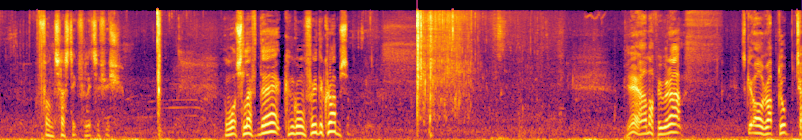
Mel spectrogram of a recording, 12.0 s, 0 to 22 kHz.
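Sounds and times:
water around a boat: 0:00.0 - 0:12.0
wind: 0:00.0 - 0:12.0.

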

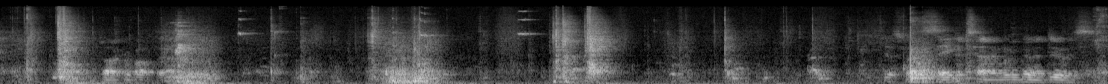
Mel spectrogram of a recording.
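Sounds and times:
brief high squeak: 0:05.1 - 0:05.5.

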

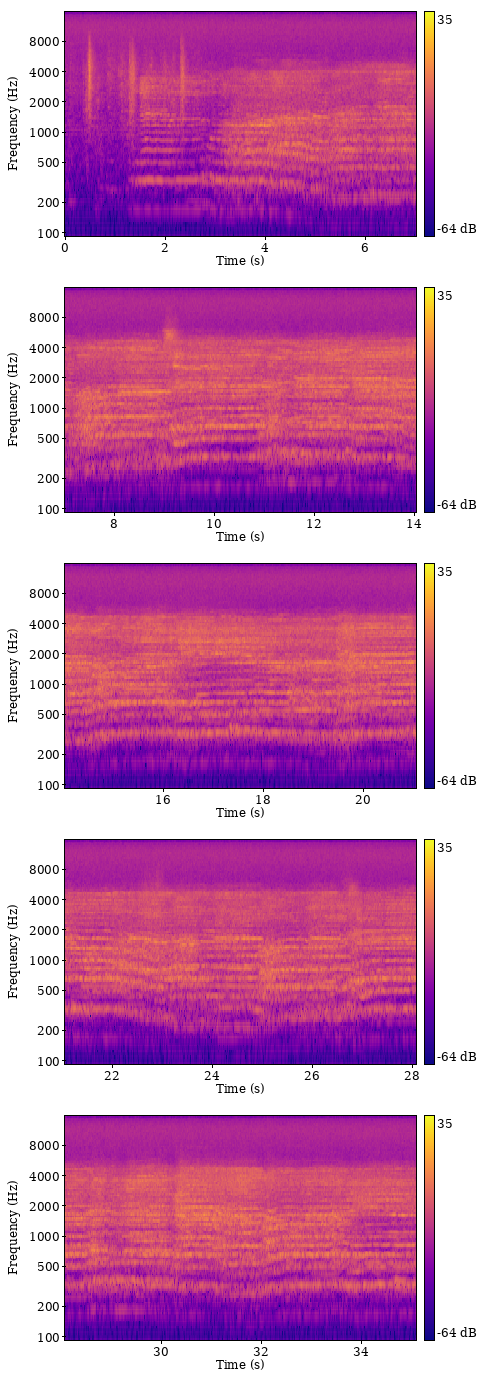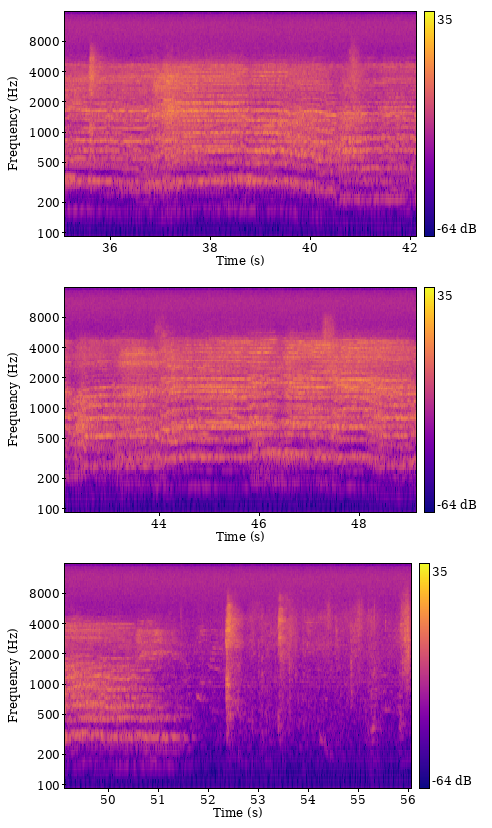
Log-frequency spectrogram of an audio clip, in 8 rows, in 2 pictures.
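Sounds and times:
group chanting in unison: 0:01.4 - 0:51.8.

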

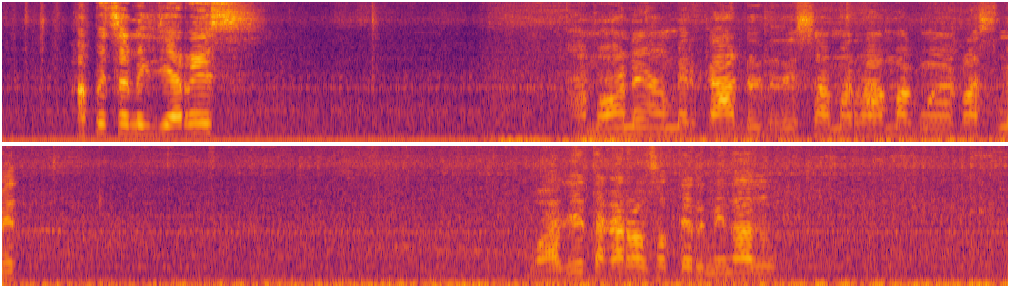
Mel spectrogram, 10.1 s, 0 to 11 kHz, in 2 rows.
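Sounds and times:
car engine low rumble: 0:00.0 - 0:10.0
road noise: 0:00.0 - 0:10.0.

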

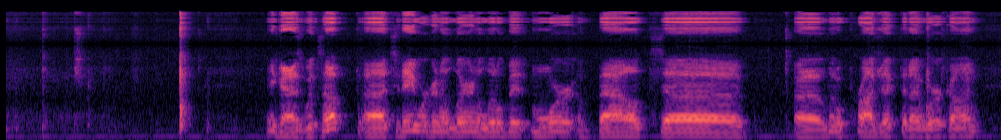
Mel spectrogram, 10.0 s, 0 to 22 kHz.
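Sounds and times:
low steady hum: 0:00.1 - 0:10.0
sharp hand clap: 0:01.8 - 0:02.1.

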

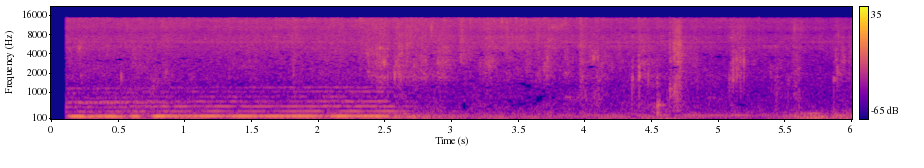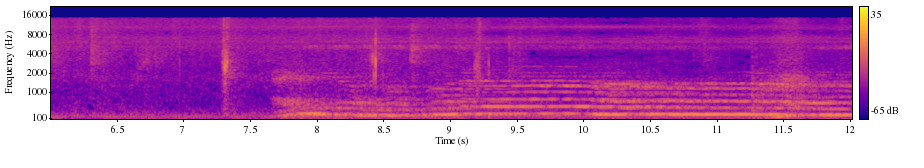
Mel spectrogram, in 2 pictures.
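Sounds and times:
chanted call to prayer: 0:00.1 - 0:02.8, 0:07.6 - 0:12.0
low hum: 0:00.1 - 0:03.1.

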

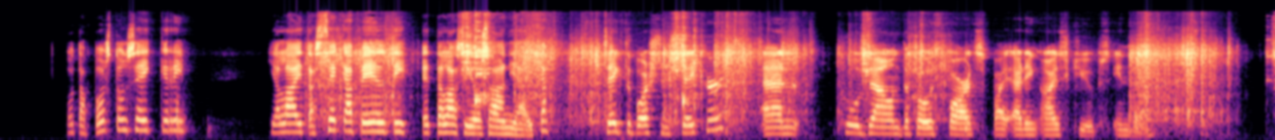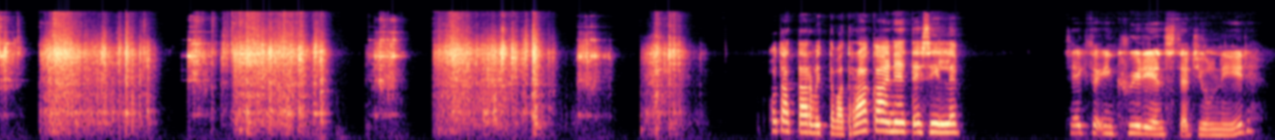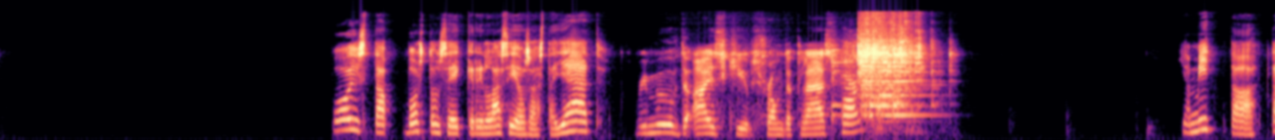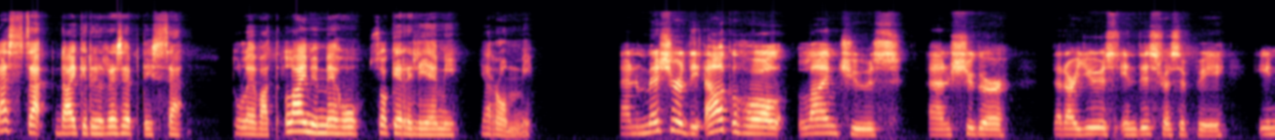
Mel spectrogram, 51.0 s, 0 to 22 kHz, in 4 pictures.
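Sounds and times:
ice cubes clattering into shaker: 0:03.0 - 0:09.8, 0:11.3 - 0:19.7, 0:33.8 - 0:35.0.

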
